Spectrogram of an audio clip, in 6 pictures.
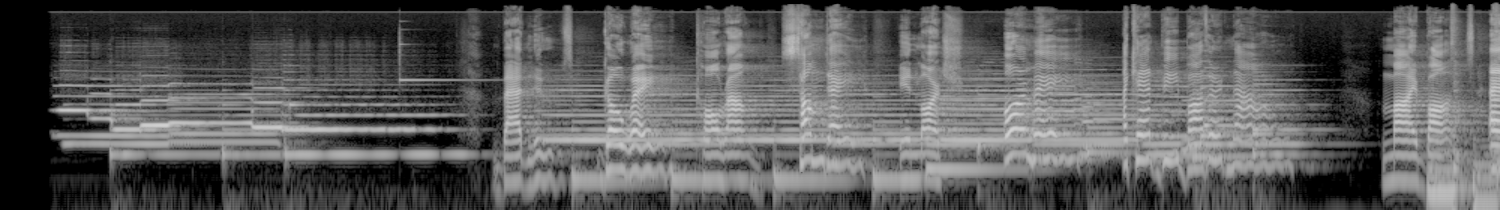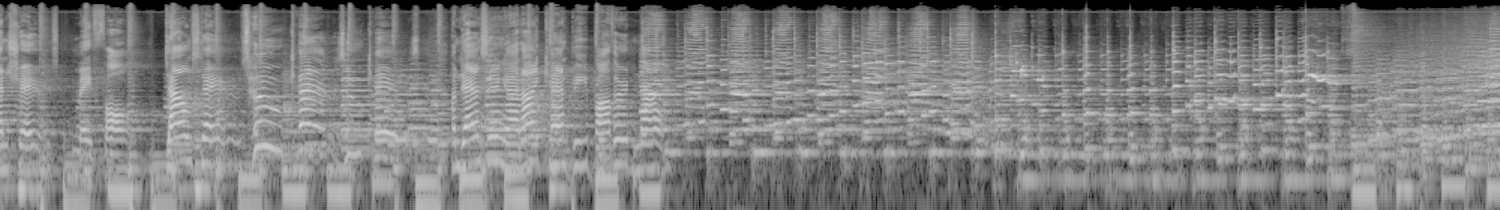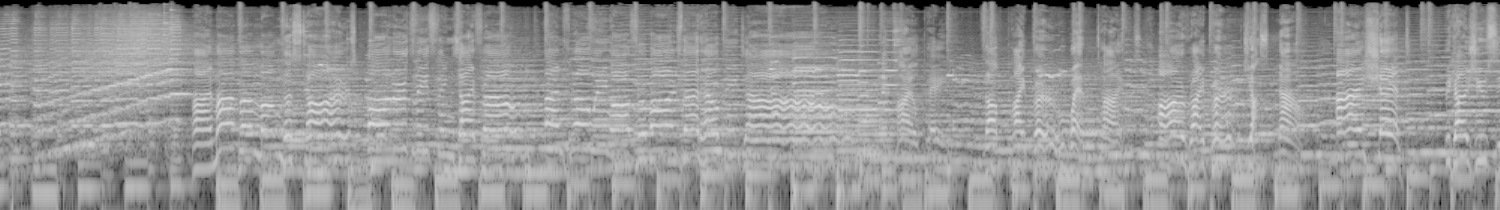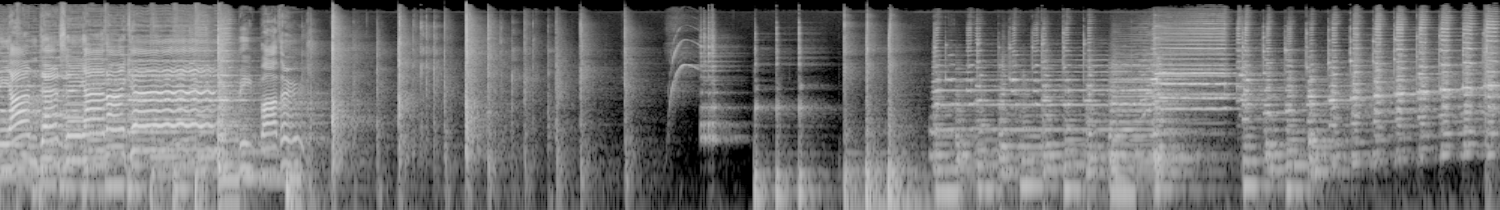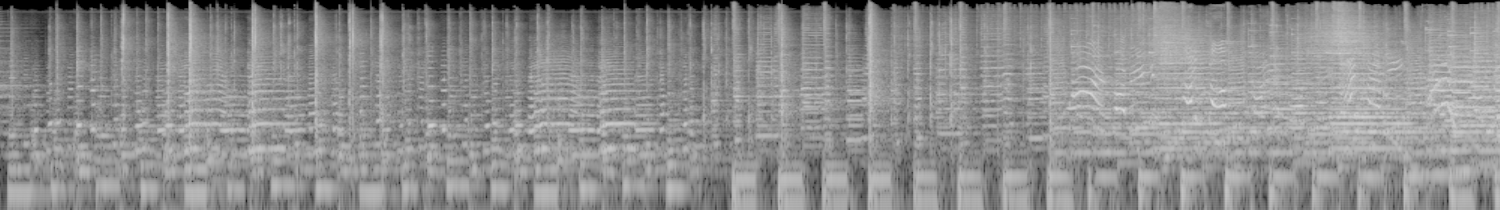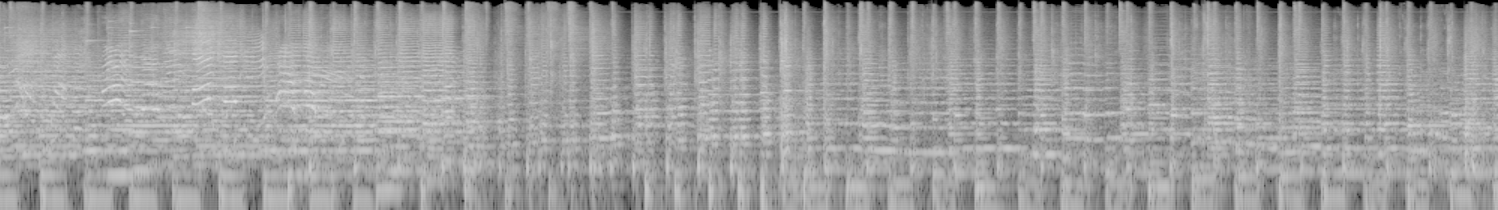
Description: Original London Cast Recording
